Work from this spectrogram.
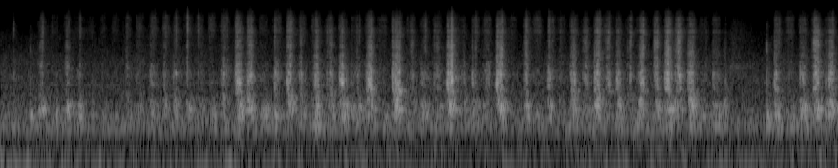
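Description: A wooden stylus scratches small areas of a black coated scratch-art paper page. It makes quiet, dry, rasping strokes, about four per second in an uneven rhythm, each a short bright scrape with little low end. Brief pauses fall between bursts.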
